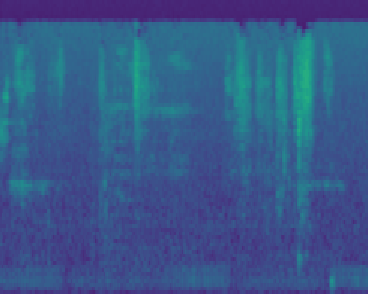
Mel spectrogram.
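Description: Several young kittens squabble and mew while nursing at their mother, with purring underneath and brief higher squeaks rising and falling over the near, steady rumble.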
